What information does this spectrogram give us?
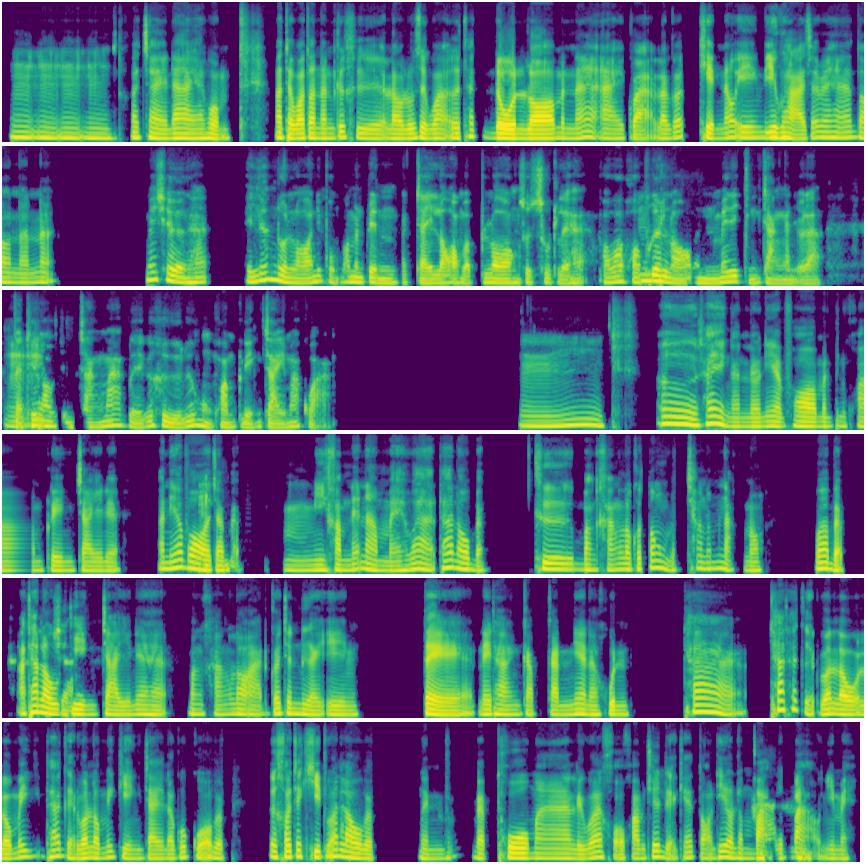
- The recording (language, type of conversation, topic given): Thai, podcast, คุณเคยรู้สึกอายเวลาไปขอความช่วยเหลือไหม แล้วคุณจัดการความรู้สึกนั้นยังไง?
- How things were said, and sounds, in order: distorted speech; other noise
